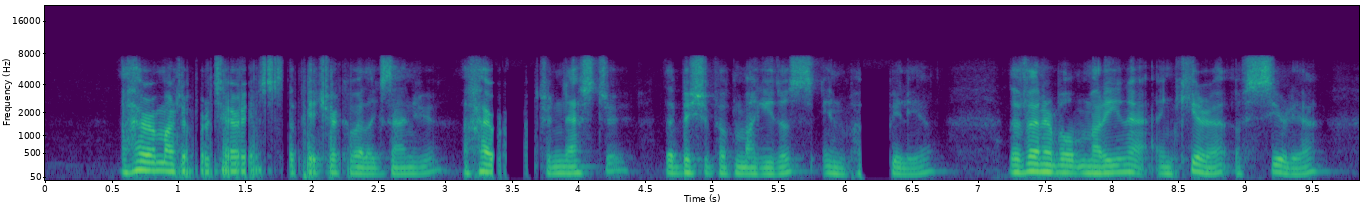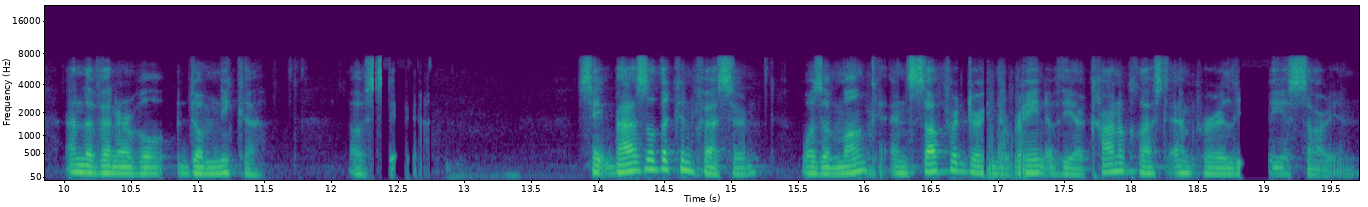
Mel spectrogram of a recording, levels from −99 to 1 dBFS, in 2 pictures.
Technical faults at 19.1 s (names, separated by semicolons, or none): lost AMR speech frames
